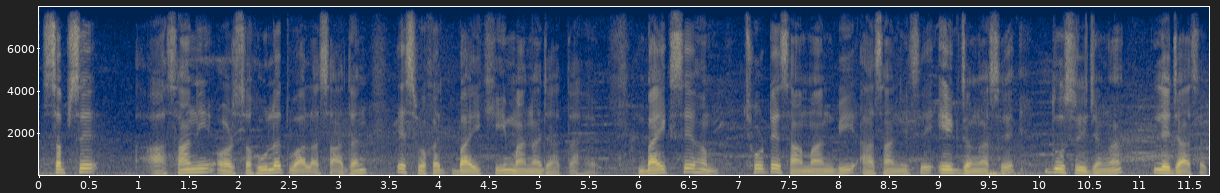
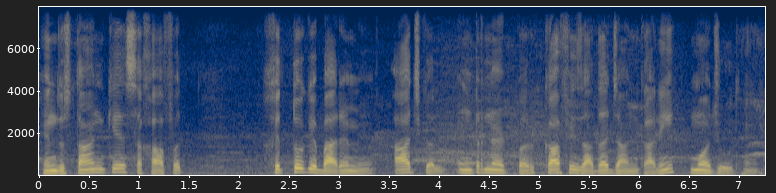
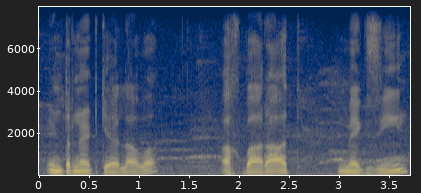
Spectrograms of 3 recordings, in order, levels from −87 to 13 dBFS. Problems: constant background noise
